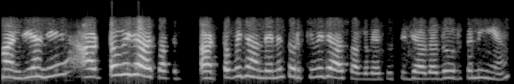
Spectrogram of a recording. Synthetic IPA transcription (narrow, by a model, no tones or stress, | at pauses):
ɦãːɲd͡ʒiːɦãːɲd͡ʒiːaʈːõːʋiːd͡ʒaːsək | aʈːõːʋiːd͡ʒãːnd̪eːnẽːt̪ʊɾkiːʋiːd͡ʒaːsəkd̪eːɛːt̪ʊsĩːd͡ʒjaːd̪aːd̪uːɾt̪nĩːaː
